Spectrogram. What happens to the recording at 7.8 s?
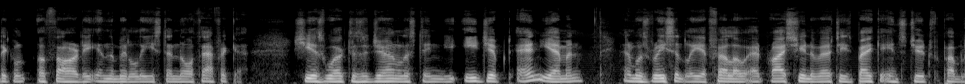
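DECT cordless phone buzz runs through 7.8 s. It begins at 5.64 s and continues to the end of the clip. A nearby DECT handset or base station sends a short radio burst every 10 ms, and the audio circuitry rectifies that energy into the signal path. The result is a steady buzz with a 100 Hz repetition rate and many harmonics, sitting roughly 35 dB below the speech and continuing unchanged beneath it.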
